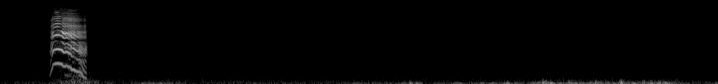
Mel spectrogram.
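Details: Young Cooper's Hawk at a desert critter pond in mid-morning gives one loud, piercing, harmonic screech that slurs downward, followed by quiet low rustling and faint background noise.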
